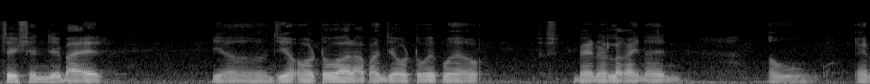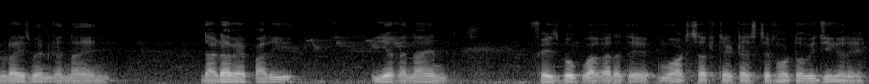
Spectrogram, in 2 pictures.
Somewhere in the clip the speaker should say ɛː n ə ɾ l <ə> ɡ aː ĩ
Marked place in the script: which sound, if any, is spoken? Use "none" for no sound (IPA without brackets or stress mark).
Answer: ɐ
